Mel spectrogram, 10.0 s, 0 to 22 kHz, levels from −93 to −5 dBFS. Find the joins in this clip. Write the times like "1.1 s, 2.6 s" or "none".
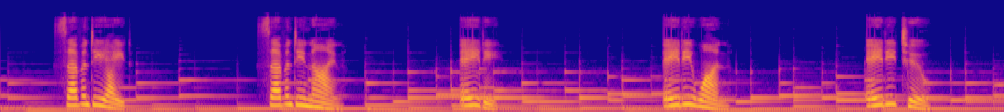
1.2 s, 2.7 s, 7.4 s, 8.6 s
